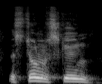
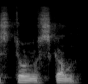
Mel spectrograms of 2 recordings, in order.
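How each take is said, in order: First: Scone is said with an 'oo' vowel. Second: Scone is said with a long 'o' vowel.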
